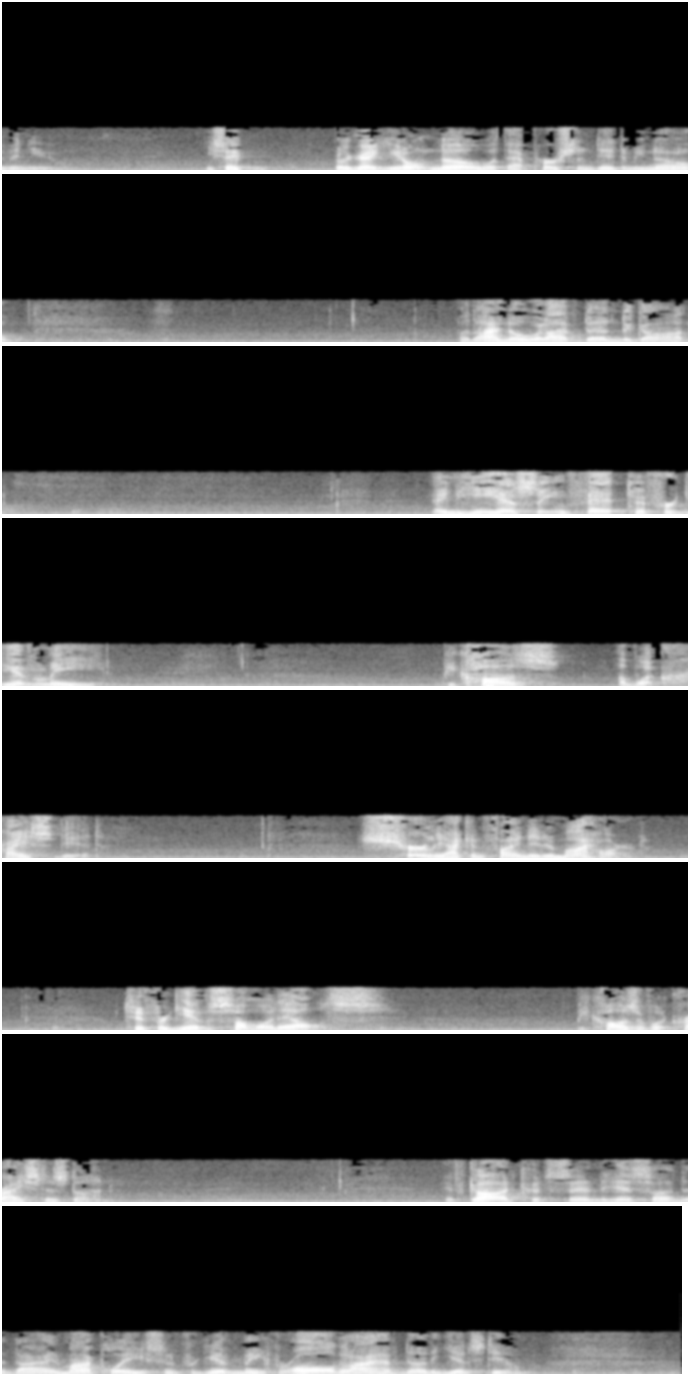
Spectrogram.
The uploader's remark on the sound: Ketha Heights Baptist Church ~ Live Broadcast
